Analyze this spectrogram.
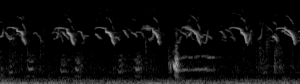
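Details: Very young black chicks, a few days out of the egg and needing warmth, give high falling peeps in quick succession, joined partway by a lower, longer trilling note from another chick.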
